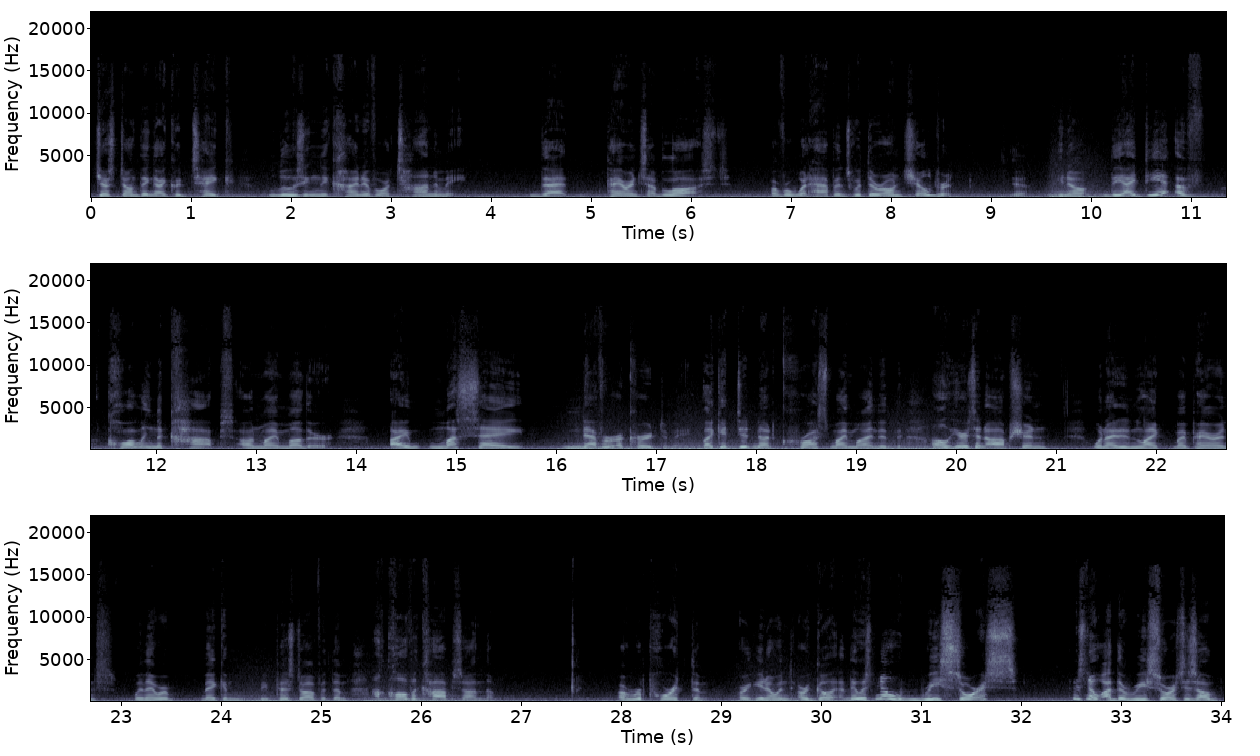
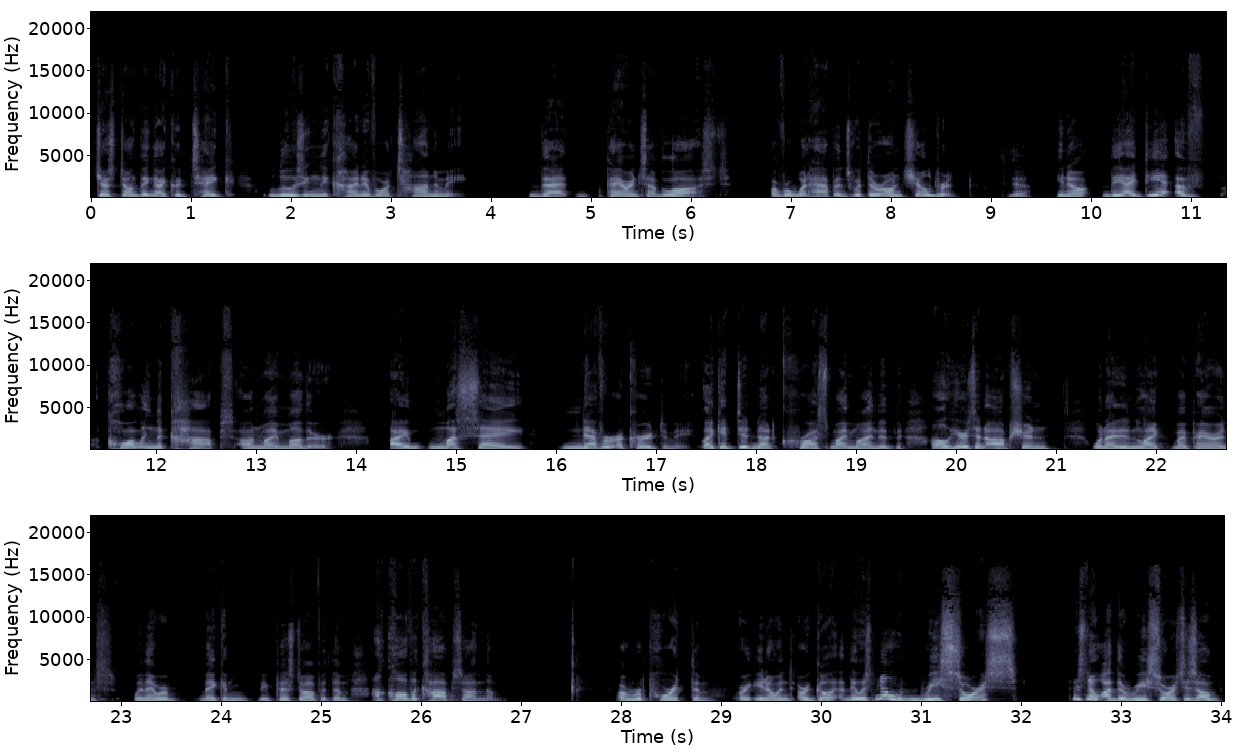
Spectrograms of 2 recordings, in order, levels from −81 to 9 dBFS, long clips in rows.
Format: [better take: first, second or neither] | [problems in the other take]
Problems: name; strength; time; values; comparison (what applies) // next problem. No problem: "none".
second | wind noise on the microphone; occasional gusts; 20 dB below the speech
